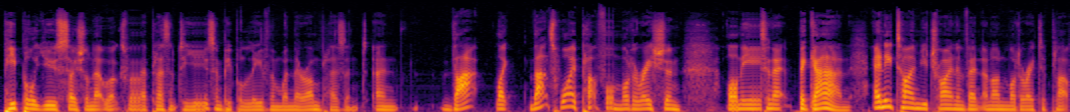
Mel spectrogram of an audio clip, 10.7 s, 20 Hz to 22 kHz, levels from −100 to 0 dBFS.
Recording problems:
choppy; very; at 1.5 s and from 6 to 7.5 s; 13% of the speech affected

